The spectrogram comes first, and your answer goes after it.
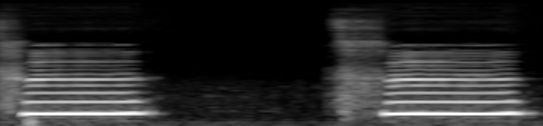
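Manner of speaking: "ts" with a buzzed vowel, long, high and level; first tone. Shown as a demonstration. Teacher reviewing C and C I, long high level "ts". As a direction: hold "ts" on a steady high note. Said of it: "Bring it to first tone".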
